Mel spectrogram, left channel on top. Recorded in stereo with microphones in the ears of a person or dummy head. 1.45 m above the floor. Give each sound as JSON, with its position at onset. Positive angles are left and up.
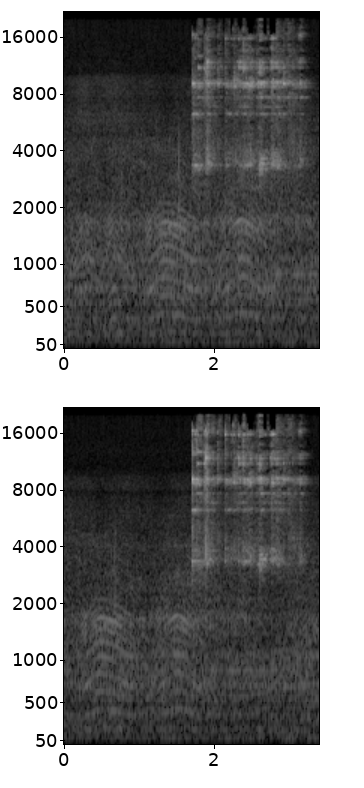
{"t": 1.7, "sound": "keys jangling", "side_deg": -60, "distance_m": 0.7}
